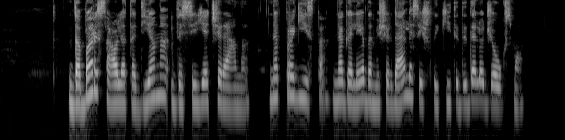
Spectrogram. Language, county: Lithuanian, Klaipėda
